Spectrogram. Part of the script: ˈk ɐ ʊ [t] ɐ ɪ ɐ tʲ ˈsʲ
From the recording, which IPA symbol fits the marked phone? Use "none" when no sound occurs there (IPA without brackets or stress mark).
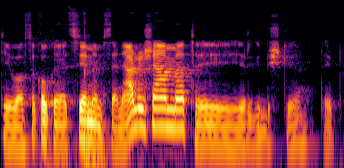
k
